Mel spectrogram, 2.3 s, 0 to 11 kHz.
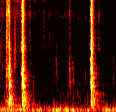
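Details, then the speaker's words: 2007 Mercedes-Benz Viano W639 front door opening and closing with sharp, loud clicks, two close together then another; most likely cause is a worn door holder catch strap mechanism needing replacement. "This sounds pretty bad. Most likely your issue is this door closing mechanism here."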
